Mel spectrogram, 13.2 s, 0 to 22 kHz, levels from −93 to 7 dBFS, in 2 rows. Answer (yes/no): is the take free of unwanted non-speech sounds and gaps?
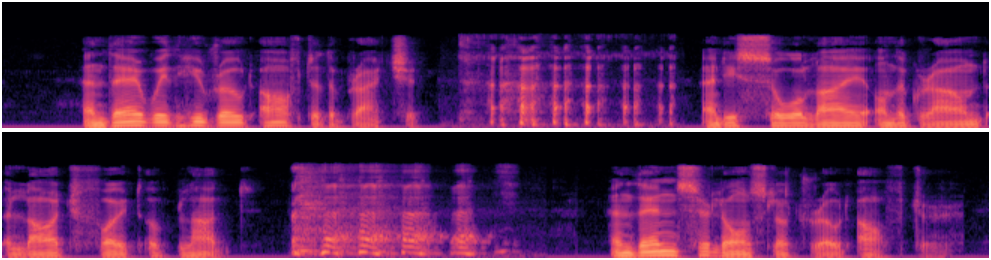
no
